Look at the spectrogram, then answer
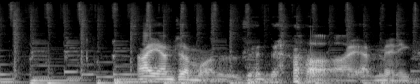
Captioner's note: lively music; laughs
